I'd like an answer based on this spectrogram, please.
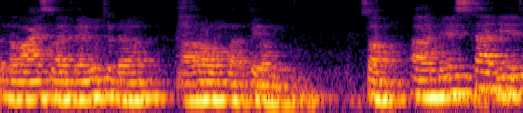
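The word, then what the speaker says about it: Roland Barthes: Okay, into the theoretical framework, we use the BART or Rolombac in pronunciation of the French because Rolombac is from France, so we say it in French correctly, Rolombac.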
